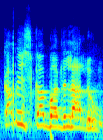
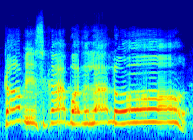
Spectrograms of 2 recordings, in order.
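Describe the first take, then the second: First: Said in the usual way. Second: High, drawn-out imitation of a grudge-holder; mock vengeful cry. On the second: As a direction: wail the question high and stretched, mocking. Grudge repeated, acted out. (बदले की तड़प की नकल, ऊँचे सुर में खींचकर)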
